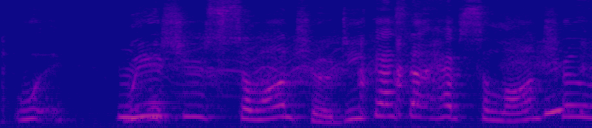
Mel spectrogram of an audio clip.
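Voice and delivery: high-pitched, insistent question with a laugh in it; baffled questioning. Retold or imitated. Asking the Tesco lady for cilantro, baffled.

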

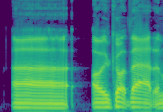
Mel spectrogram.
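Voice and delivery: ordinary talk, nothing marked

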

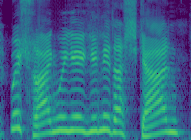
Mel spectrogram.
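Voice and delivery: put-on very high, loud alarmed old woman; shrill panicky concern, hammed-up; mock fussing neighbour. Imitating the neighbour fretting at him on the phone, very high. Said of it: "Like, I could be on the phone".

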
